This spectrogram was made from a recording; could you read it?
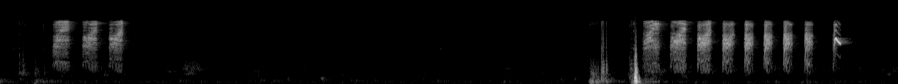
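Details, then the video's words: Harsh 'mbeset kasar' tutor song of a female grey-cheeked bulbul. Three rasping bursts come first, then a pause, a sharp knock, and a fast run of about ten grating notes that ends in a brief whistled tail. "Masteran Burung CUCAK JENGGOT FULL MBESET KASAR || Cucak jenggot betina"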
